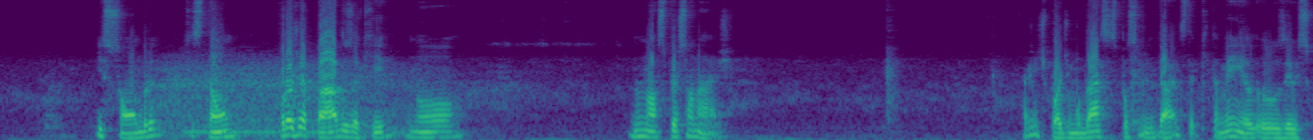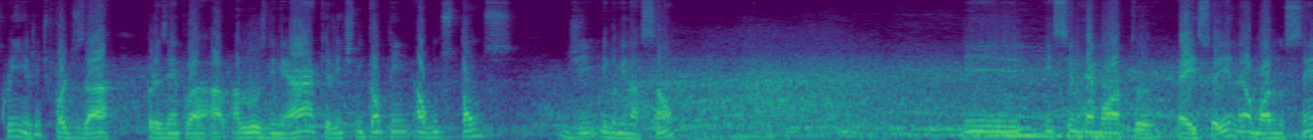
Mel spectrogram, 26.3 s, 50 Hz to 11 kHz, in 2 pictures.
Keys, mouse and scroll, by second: 10.2-14.7 drag, 17.2 click, 18.3 click, 19.3 click, 20.8 click, 21.9 click, 24.1-24.8 drag.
